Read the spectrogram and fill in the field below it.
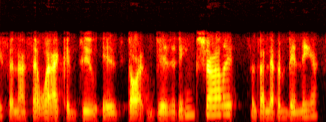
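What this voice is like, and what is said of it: North Carolina accent. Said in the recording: “You almost sounded like you live there ... I heard that North Carolina kind of accent.”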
